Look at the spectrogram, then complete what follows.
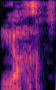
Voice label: "leoht", Anglo-Saxon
